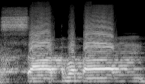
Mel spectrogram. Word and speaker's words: सात्वतां: अनुस्वार का अपूर्ण म ऐसा ही उच्चारण हम करते हैं क्योंकि इसके आगे पति का प आया हुआ है। तो प, फ, ब, भ, म, तो अनुस्वार की जगह पर हम म का ही उच्चारण यहां पर करेंगे जैसा हम आमतौर पर करते हैं।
